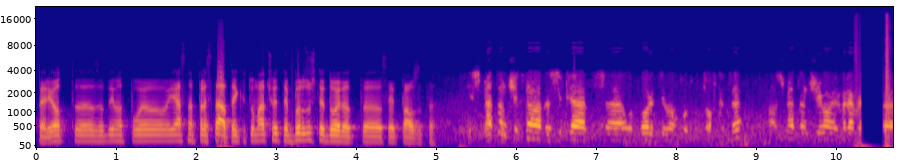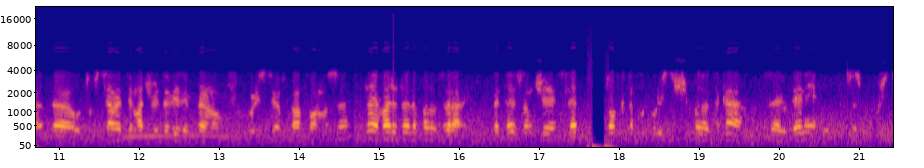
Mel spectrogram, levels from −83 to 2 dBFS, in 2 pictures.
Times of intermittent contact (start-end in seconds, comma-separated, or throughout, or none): 10.22-10.66, 17.59-17.85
